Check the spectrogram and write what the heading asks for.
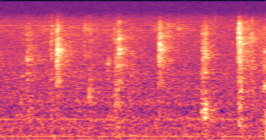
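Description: Near silence: quiet room tone with about six faint, irregular clicks.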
